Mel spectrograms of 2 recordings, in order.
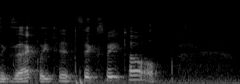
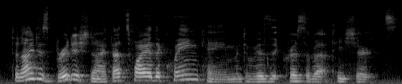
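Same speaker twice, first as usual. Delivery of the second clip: ordinary talk, nothing marked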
